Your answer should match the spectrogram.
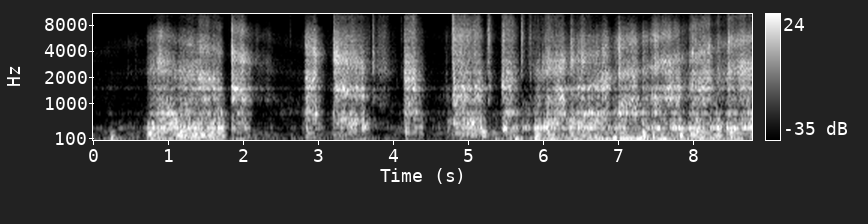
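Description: Animated characters' voices run through a heavy phasing audio effect, garbled so that no words come through: several loud bursts with short gaps, then near-continuous from about five seconds in.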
